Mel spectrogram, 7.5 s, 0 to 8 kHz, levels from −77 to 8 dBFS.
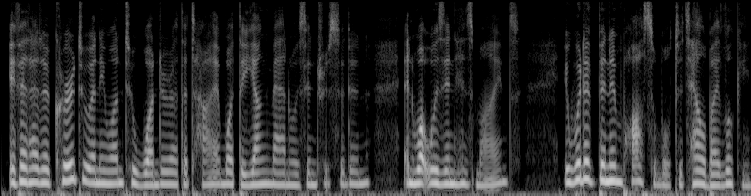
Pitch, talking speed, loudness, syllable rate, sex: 195 Hz, 290 wpm, -19 LUFS, 7.2 syllables/s, female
